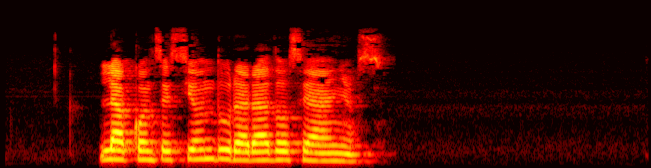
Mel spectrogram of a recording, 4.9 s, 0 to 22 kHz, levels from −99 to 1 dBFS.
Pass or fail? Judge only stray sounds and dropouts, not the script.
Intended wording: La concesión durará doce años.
pass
